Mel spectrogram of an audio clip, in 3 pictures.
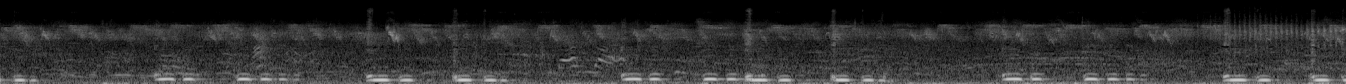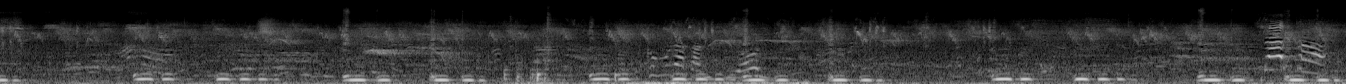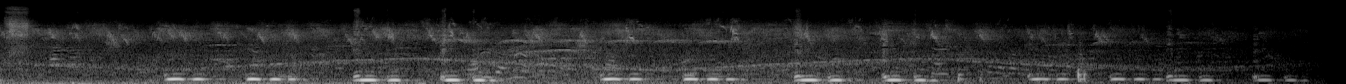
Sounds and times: Song of two males of Southern Ground Hornbill 0:00.0 - 0:05.6
Song of two males of Southern Ground Hornbill 0:06.2 - 0:40.1

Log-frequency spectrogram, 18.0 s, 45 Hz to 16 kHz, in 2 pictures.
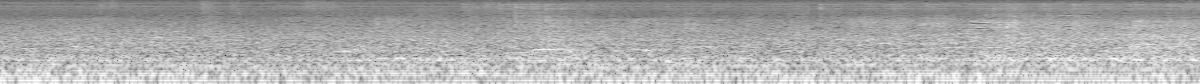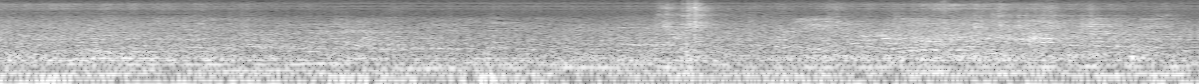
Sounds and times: Train 0:00.0 - 0:17.9
bus 0:00.0 - 0:17.9
crowd 0:00.0 - 0:17.9

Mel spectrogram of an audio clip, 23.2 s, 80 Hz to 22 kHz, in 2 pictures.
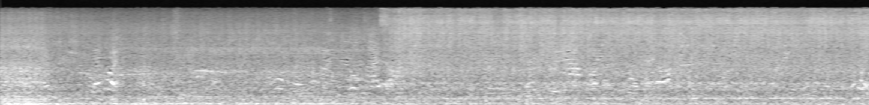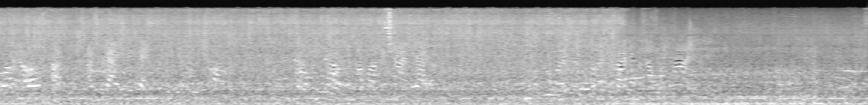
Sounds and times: loud engine 0:00.0 - 0:03.3
passenger commuter train 0:00.0 - 0:23.1
thai chatter walla 0:00.1 - 0:23.1

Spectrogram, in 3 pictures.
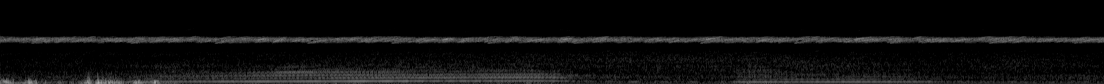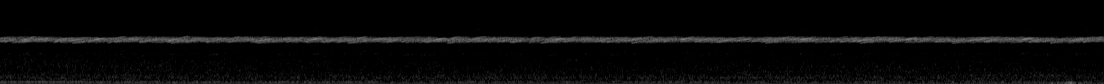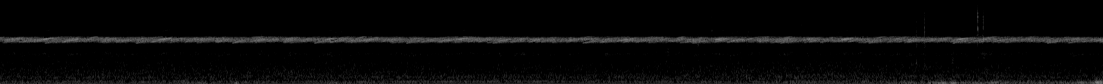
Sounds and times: Spring peepers 0:00.0 - 0:33.1
cars can be heard driving past 0:00.9 - 0:10.6

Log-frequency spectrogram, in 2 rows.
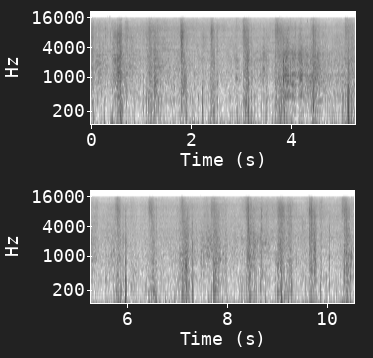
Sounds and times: footsteps 0:00.0 - 0:10.5
man pushing a wooden sledge, sleigh, in the snow 0:00.0 - 0:10.5

